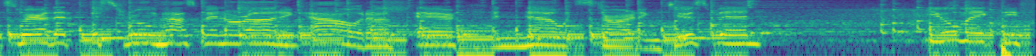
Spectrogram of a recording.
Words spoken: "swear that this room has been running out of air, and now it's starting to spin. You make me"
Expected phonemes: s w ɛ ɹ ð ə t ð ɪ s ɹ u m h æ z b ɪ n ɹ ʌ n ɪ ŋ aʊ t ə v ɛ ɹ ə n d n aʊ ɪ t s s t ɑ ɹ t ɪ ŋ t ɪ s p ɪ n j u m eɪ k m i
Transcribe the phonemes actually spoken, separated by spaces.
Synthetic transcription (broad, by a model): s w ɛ ɹ ð ə t ð ɪ s ɹ u m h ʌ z b ɪ n ɹ ʌ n ɪ ŋ aʊ t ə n ɛ ɹ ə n n aʊ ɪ t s s t ɑ ɹ t ɪ ŋ t ɪ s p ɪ n j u m eɪ k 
